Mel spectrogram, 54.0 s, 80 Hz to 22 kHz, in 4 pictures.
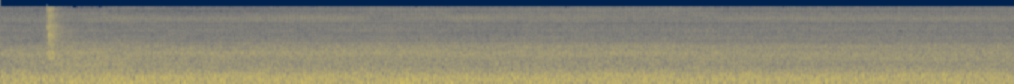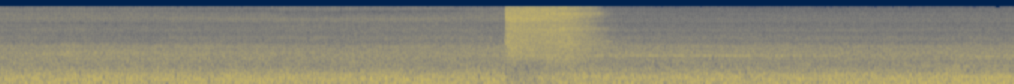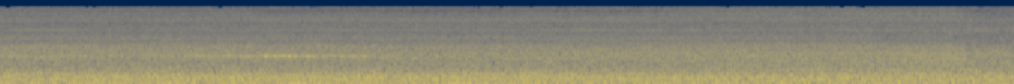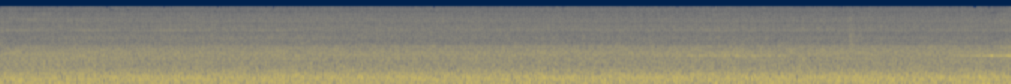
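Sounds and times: railcar equipment humming: 0.0s - 54.0s
air release hiss: 20.2s - 21.8s.

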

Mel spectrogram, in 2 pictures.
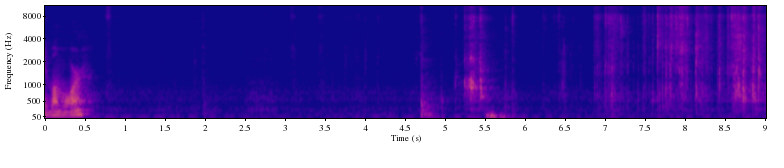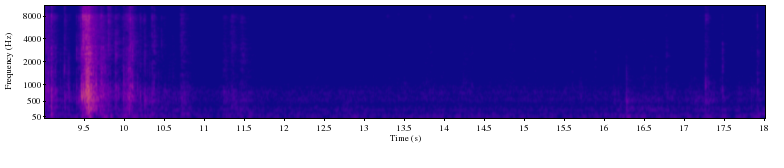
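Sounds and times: foil wrapper tearing and crinkling: 6.4s - 10.6s.

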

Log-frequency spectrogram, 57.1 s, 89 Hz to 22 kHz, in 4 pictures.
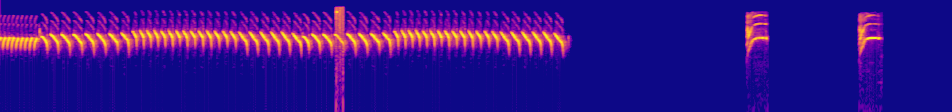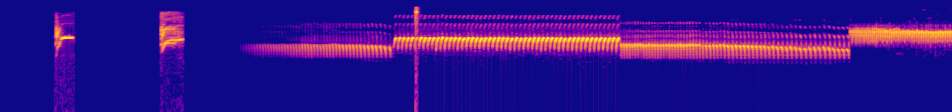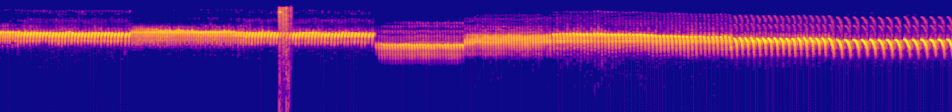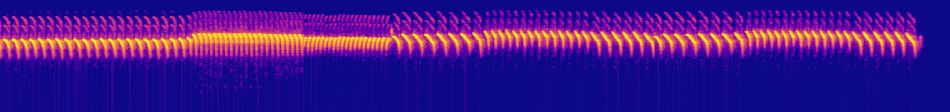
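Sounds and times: canary singing trills: 0.0s - 8.6s, 17.9s - 56.7s
sharp click: 5.0s - 5.3s, 20.5s - 20.7s, 32.7s - 33.4s.

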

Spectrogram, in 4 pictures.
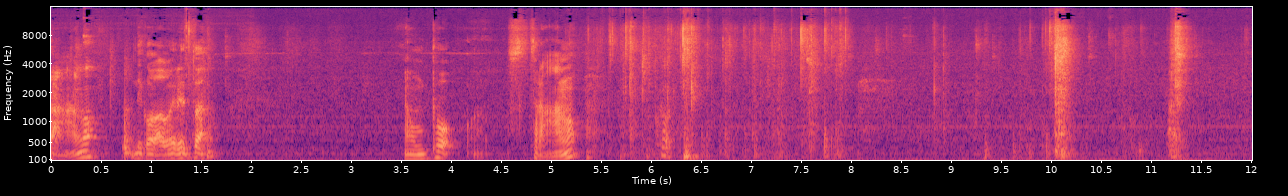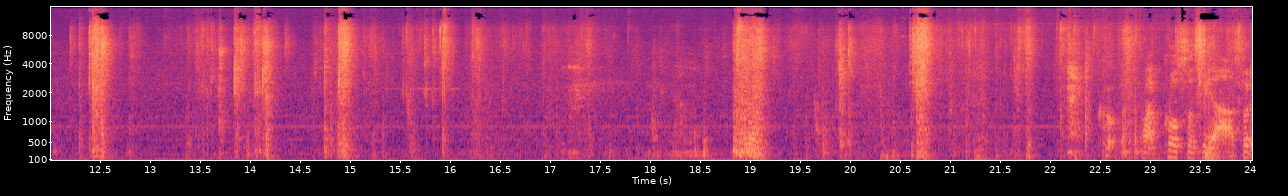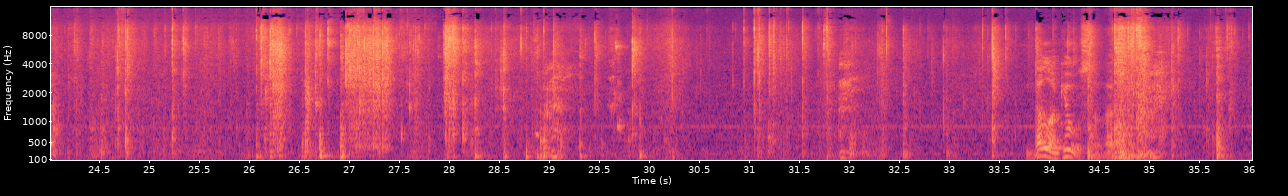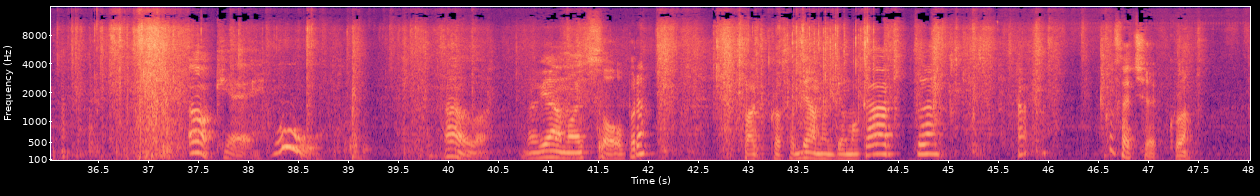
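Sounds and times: cardboard and tape scraping: 12.2s - 17.4s, 18.5s - 33.6s, 34.2s - 37.5s, 38.7s - 46.7s.

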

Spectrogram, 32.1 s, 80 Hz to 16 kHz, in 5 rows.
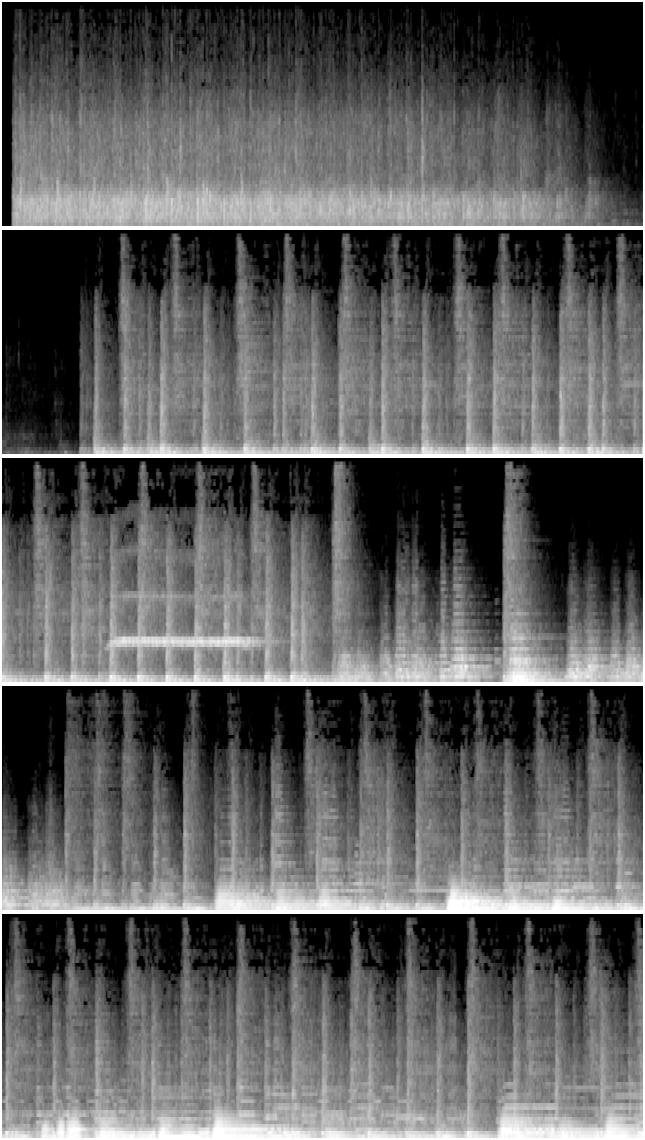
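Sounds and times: audience applause: 0.1s - 6.3s
drum kit beat: 7.2s - 16.4s, 19.9s - 32.0s
concert band playing jazz: 7.3s - 32.0s.

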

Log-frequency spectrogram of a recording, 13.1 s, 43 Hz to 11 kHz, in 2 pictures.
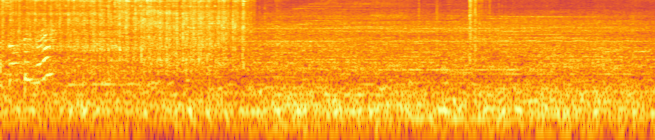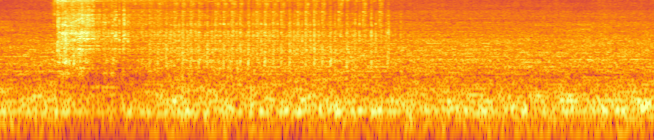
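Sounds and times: metal tokens clattering: 0.0s - 2.6s
slot parlour din: 0.0s - 11.2s.

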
